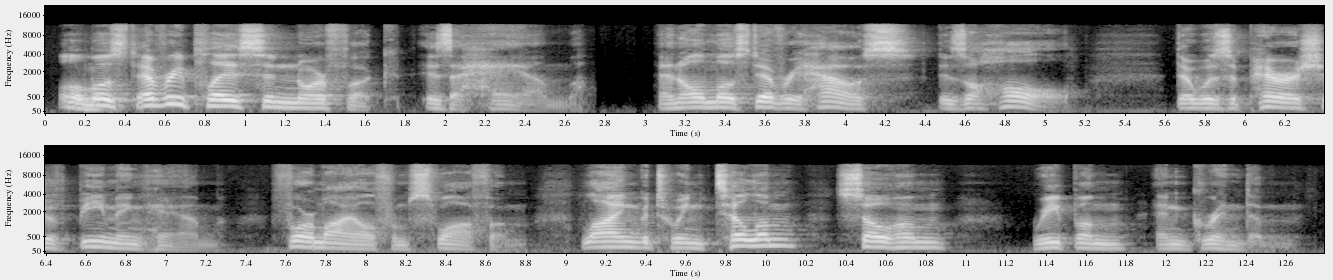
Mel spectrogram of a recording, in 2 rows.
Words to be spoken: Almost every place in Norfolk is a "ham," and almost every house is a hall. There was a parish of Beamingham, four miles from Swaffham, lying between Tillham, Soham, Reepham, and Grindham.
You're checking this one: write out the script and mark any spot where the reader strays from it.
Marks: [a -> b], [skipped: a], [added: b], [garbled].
Almost every place in Norfolk is a "ham," and almost every house is a hall. There was a parish of Beamingham, four [miles -> mile] from Swaffham, lying between Tillham, Soham, Reepham, and Grindham.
